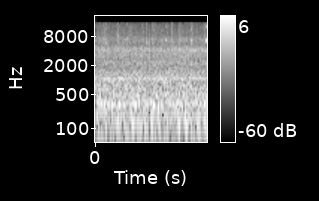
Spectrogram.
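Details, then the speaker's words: 1985 Honda VF500F Interceptor motorcycle, fuel sprayed in: a ragged, uneven burst of engine noise that sputters briefly and won't settle into a running idle. "keep it zoomed in this ain't wanting to work"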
